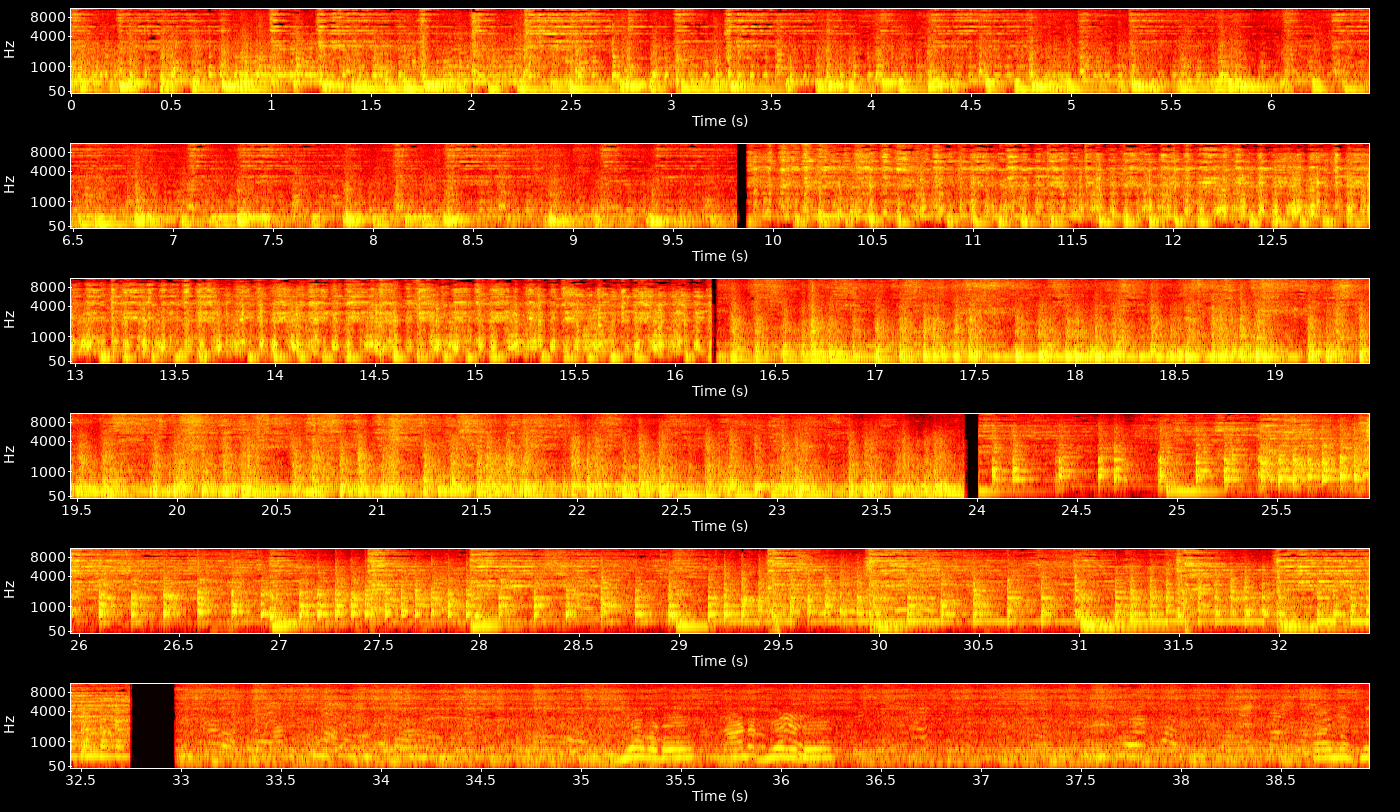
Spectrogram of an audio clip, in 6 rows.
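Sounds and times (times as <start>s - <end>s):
drums beaten with sticks: 0.0s - 38.9s.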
